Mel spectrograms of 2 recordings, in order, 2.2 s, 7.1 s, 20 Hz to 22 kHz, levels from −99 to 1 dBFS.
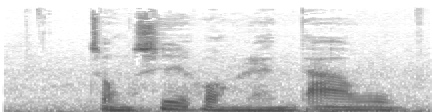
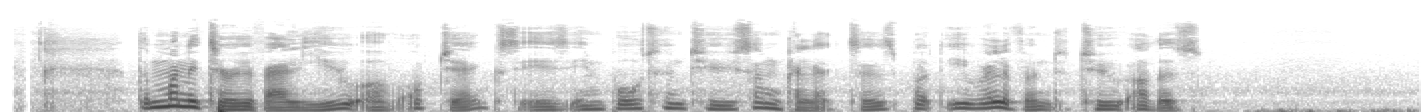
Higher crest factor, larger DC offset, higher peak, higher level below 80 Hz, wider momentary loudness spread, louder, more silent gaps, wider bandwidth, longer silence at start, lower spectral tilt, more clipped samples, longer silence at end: about the same, 16 dB vs 20 dB; neither; second, -20 dBFS vs -16 dBFS; about the same, -46 dBFS vs -50 dBFS; second, 6 LU vs 12 LU; about the same, -35 LUFS vs -37 LUFS; neither; first, 16.5 kHz vs 9.6 kHz; second, 0.05 s vs 0.25 s; second, -5 dB/octave vs -8 dB/octave; neither; about the same, 0 s vs 0 s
